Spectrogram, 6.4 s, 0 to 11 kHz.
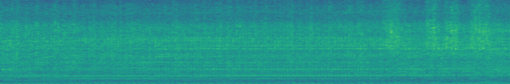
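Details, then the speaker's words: Dodge Charger 440 big-block V8 with a crushed oil pan: a rough low thrum with an uneven knocking clatter, confirmed by feeling the pan, as the crankshaft strikes the oil pan or the oil pickup tube. "So, the crankshaft is hitting the oil pan or the crankshaft is hitting the pickup tube."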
